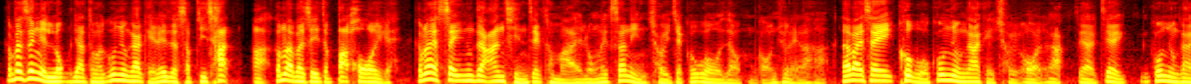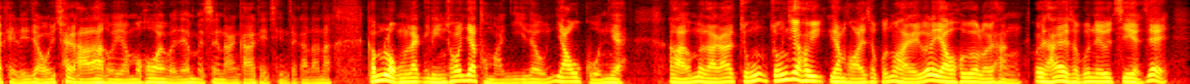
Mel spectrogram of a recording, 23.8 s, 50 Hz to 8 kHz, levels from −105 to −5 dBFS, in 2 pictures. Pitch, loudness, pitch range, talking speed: 140 Hz, -25 LUFS, 115-160 Hz, 375 characters per minute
